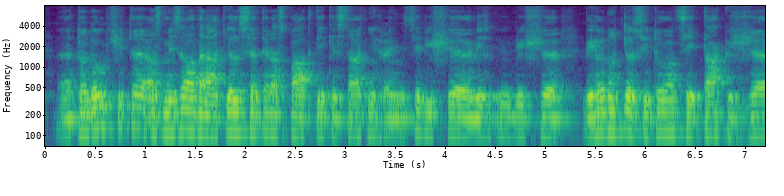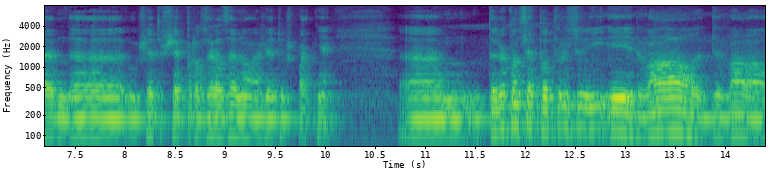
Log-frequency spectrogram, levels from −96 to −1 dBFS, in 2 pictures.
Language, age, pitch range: Czech, 50-69, 90-110 Hz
